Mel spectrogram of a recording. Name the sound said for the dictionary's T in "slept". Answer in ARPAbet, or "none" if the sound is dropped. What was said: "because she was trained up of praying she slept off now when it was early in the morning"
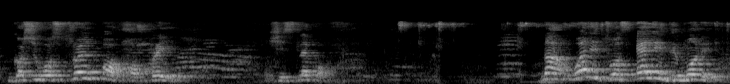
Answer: none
